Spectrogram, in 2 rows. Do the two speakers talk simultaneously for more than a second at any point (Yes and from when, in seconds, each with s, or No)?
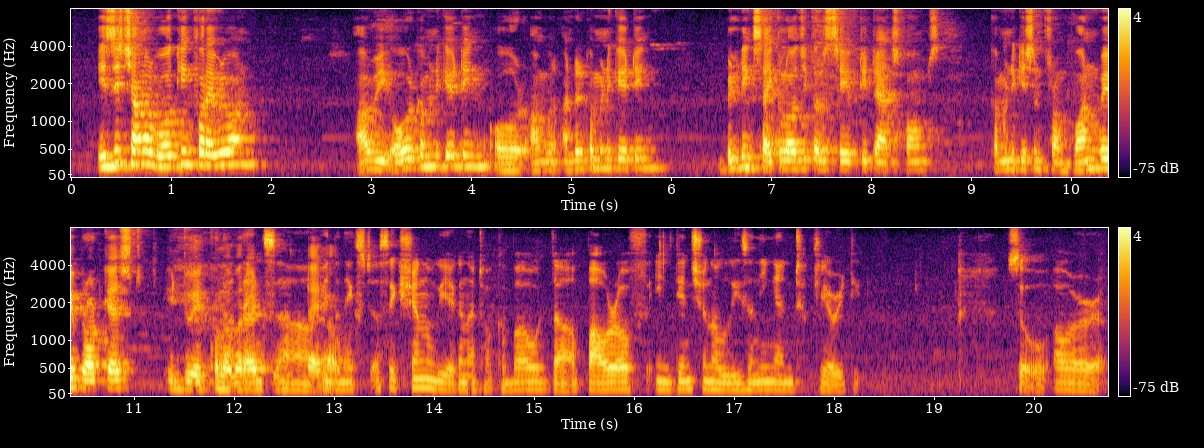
Yes, from 11.8 s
